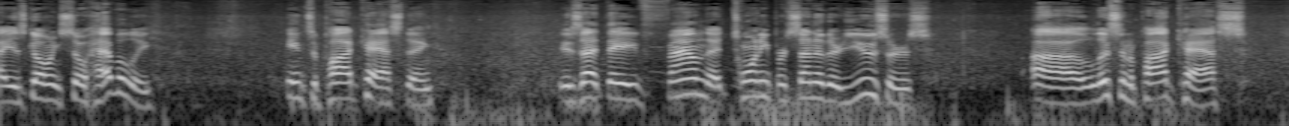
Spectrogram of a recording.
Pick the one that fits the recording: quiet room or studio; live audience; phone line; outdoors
outdoors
